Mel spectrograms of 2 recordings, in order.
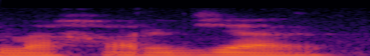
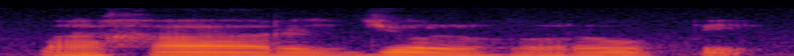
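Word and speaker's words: مخارج الحروف: Nah, ini bukan makharjal. Ini bukan makharjal. Salah ketik ya. Ini sebetulnya yang betul itu dibacanya yang tepat. Makharijul hurufi bacanya domah.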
